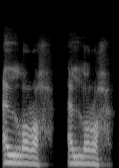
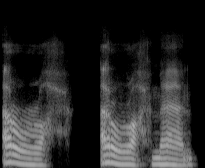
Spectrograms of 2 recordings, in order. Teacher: ra, when you say ra, what happens to your tongue? Ra, it automatically touches the palate on top.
